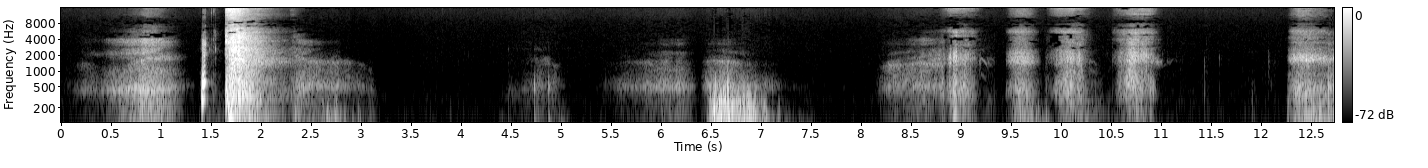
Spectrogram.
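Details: A sharp sneeze with a gasping intake, then a series of short, wet sniffs; sneezing and sniffling with a common cold.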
